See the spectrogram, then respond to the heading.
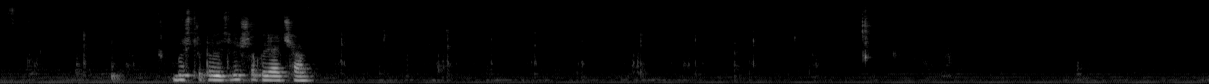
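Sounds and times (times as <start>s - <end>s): close-up chewing: 0.0s - 1.8s, 3.2s - 9.1s.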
